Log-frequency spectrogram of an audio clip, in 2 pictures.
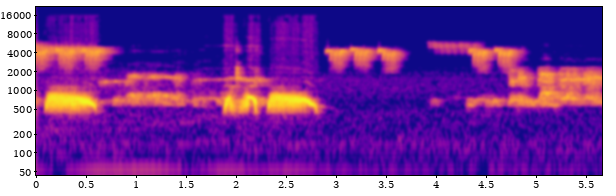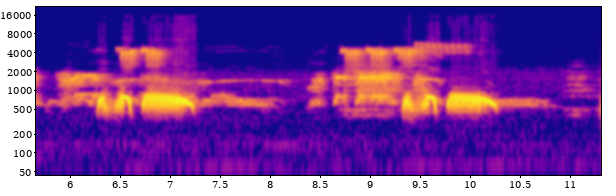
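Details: Spotted dove in the 'thổ' voice cooing to provoke wild doves and decoy birds. Repeated deep phrases of short notes and a longer falling coo, while small birds add high, thin chirps in the background.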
